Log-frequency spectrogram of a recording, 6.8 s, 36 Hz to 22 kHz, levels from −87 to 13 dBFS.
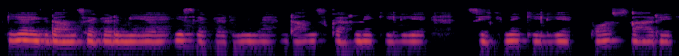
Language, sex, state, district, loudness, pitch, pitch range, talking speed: Hindi, female, Uttar Pradesh, Etah, -45 LUFS, 200 Hz, 195-205 Hz, 160 wpm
